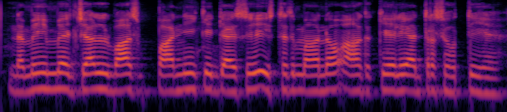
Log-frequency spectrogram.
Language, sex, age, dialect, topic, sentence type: Hindi, male, 46-50, Awadhi Bundeli, agriculture, statement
